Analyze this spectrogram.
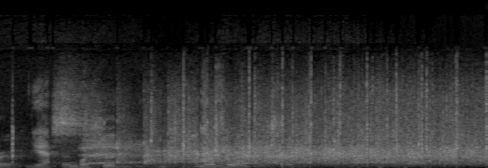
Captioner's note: applause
